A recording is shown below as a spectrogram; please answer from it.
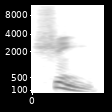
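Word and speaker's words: שׁ: left it'll make us it'll be pronounced seen if it was to the right it'll be sheen you don't have to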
